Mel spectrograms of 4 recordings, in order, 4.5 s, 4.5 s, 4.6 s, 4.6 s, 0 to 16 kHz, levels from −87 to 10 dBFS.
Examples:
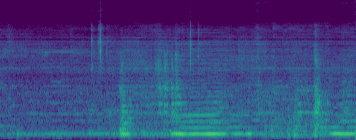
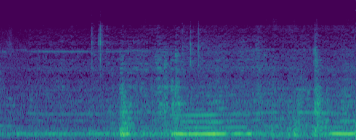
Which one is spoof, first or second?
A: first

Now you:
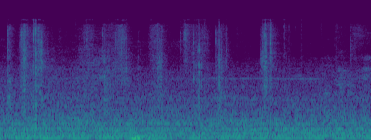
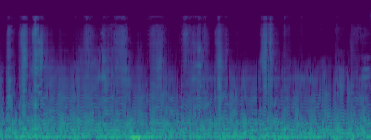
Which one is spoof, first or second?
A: second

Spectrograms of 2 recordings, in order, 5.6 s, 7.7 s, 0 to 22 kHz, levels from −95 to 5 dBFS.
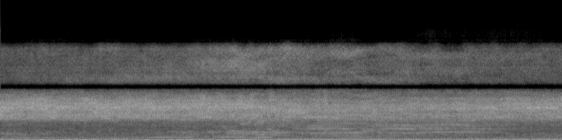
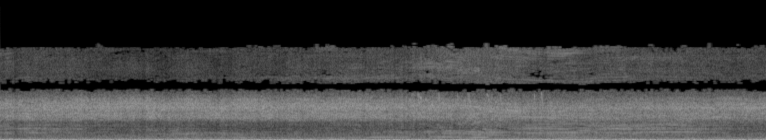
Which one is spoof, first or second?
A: first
